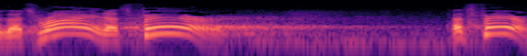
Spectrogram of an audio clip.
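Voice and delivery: indignant, approving exclamation.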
